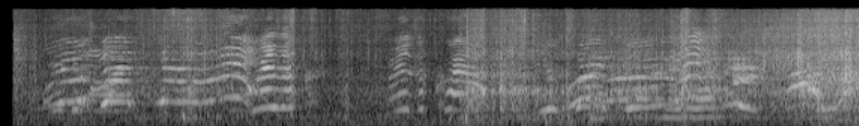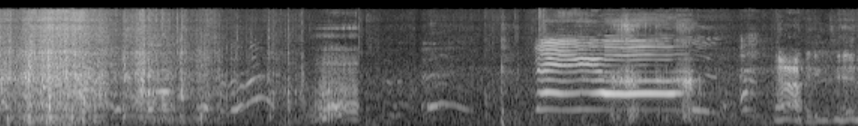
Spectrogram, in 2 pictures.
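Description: A sled scrapes and hisses down packed snow.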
